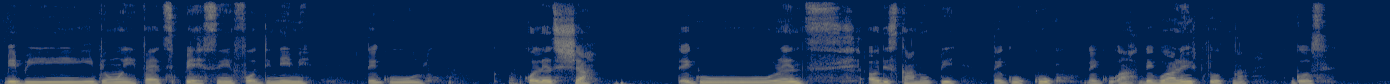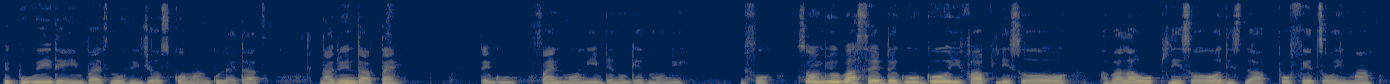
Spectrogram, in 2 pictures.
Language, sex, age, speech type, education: Nigerian Pidgin, female, 60+, spontaneous, tertiary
